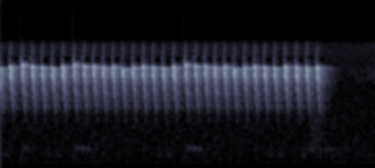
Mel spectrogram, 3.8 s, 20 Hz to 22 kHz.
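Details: Bar-winged prinia singing, offered as a master song for training birds: a rapid, even trill of about 27 sharp high notes over three seconds, ending abruptly.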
